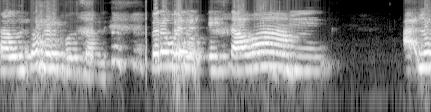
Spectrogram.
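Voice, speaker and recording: With a Venezuelan accent, a woman speaks at a fairly slow pace. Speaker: migrant telling her life story. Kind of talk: interview testimony.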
